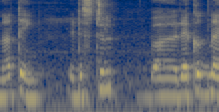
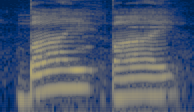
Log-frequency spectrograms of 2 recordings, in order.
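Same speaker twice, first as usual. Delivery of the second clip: little soft tone, gentle and quietly spoken. Recording voice samples of one word, this time in a little soft tone. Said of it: "in a little soft tone this time".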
